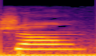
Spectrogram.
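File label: "shang", Mandarin Chinese, neutral tone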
